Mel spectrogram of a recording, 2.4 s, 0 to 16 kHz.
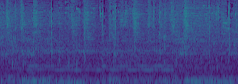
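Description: Rhythmic clip-clop of a horse galloping in The Witcher 3: Wild Hunt, steady hoof beats running continuously and fairly loud, with no talk over them.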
